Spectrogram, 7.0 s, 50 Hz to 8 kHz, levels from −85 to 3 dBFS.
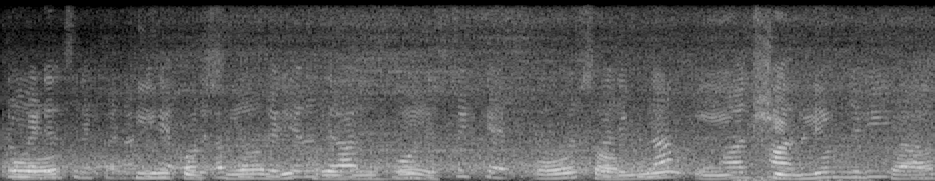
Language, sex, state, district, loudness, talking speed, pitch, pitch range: Hindi, female, Madhya Pradesh, Dhar, -19 LUFS, 95 wpm, 220 Hz, 165-250 Hz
